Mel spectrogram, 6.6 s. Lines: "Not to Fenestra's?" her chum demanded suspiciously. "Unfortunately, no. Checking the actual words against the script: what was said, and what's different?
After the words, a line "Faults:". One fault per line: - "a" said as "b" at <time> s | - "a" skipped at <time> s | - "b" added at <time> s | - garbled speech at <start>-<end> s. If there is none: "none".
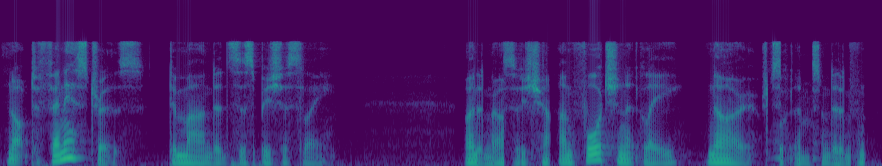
"Not to Fenestra's?" demanded suspiciously. [garbled] "Unfortunately, no. [garbled]
Faults:
- "her chum" skipped at 1.1 s
- garbled speech at 3.5-4.1 s
- garbled speech at 5.7-6.5 s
